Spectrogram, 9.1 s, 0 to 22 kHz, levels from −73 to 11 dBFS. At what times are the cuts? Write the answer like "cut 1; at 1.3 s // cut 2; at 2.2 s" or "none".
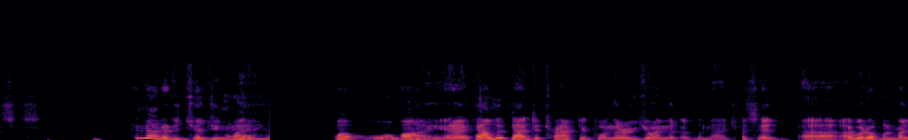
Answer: cut 1; at 2.7 s // cut 2; at 7.5 s

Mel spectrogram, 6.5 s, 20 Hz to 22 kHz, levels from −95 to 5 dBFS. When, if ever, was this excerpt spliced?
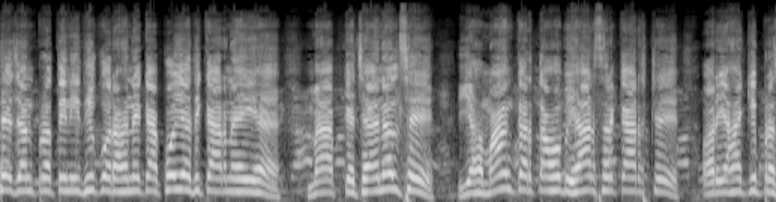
none

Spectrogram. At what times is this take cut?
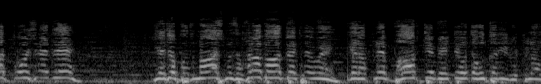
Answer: cut 1; at 3.5 s

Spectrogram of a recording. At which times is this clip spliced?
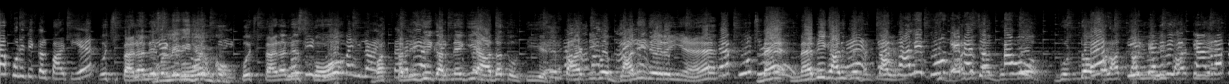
cut 1; at 1.1 s // cut 2; at 5.6 s

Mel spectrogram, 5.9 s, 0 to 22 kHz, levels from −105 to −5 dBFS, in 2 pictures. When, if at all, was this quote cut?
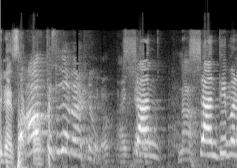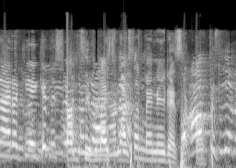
cut 1; at 3.8 s

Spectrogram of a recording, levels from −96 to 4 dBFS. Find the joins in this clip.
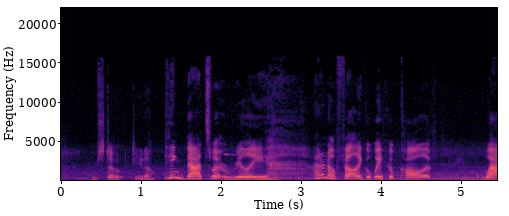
cut 1; at 1.3 s

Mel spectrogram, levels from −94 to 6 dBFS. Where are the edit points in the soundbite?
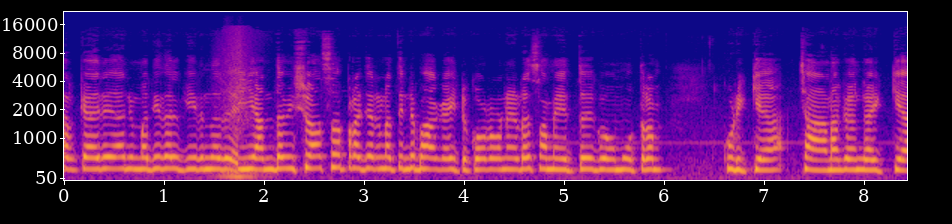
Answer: cut 1; at 1.7 s // cut 2; at 7.2 s

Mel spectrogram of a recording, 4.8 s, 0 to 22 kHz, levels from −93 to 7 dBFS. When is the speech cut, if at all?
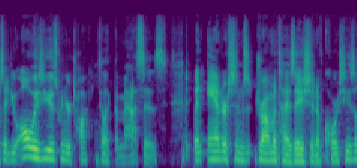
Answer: cut 1; at 2.5 s

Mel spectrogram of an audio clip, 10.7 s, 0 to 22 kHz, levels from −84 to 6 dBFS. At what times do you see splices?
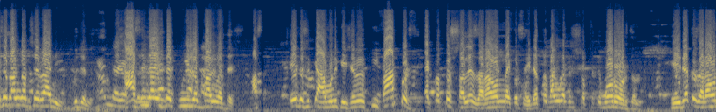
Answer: cut 1; at 3.9 s // cut 2; at 6.4 s

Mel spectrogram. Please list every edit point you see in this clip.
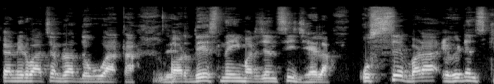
none

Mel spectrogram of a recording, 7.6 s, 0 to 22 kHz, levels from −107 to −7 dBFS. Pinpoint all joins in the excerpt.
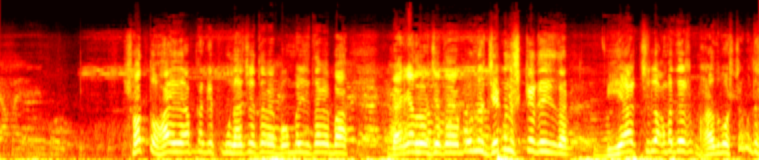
cut 1; at 5.9 s

